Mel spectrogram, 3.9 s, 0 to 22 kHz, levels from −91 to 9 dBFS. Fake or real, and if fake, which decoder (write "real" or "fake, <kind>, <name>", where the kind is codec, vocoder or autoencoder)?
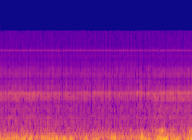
fake, vocoder, BigVGAN v2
